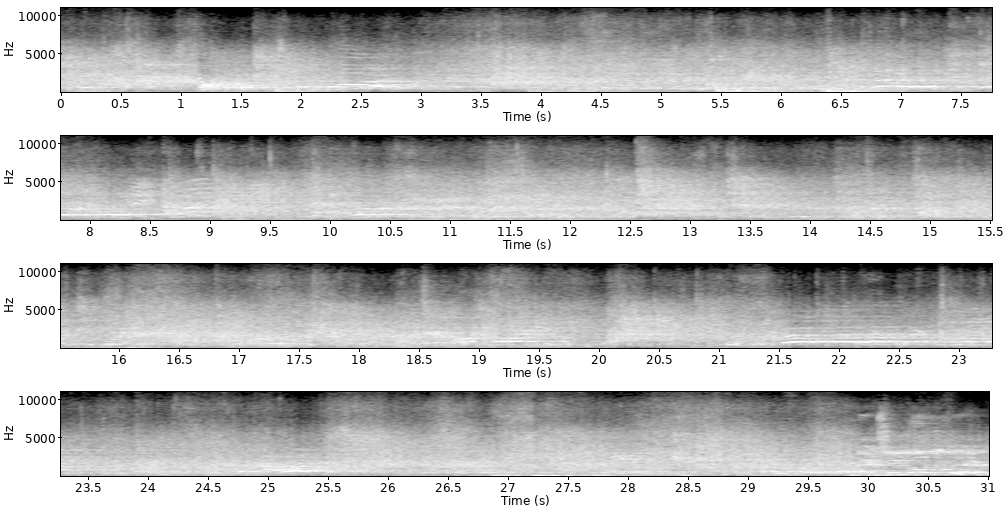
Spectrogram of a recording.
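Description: Ice hockey rink sound during play: sharp sticks and puck hitting now and then, with thuds against the boards, over a steady hubbub of spectators' voices and calls.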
